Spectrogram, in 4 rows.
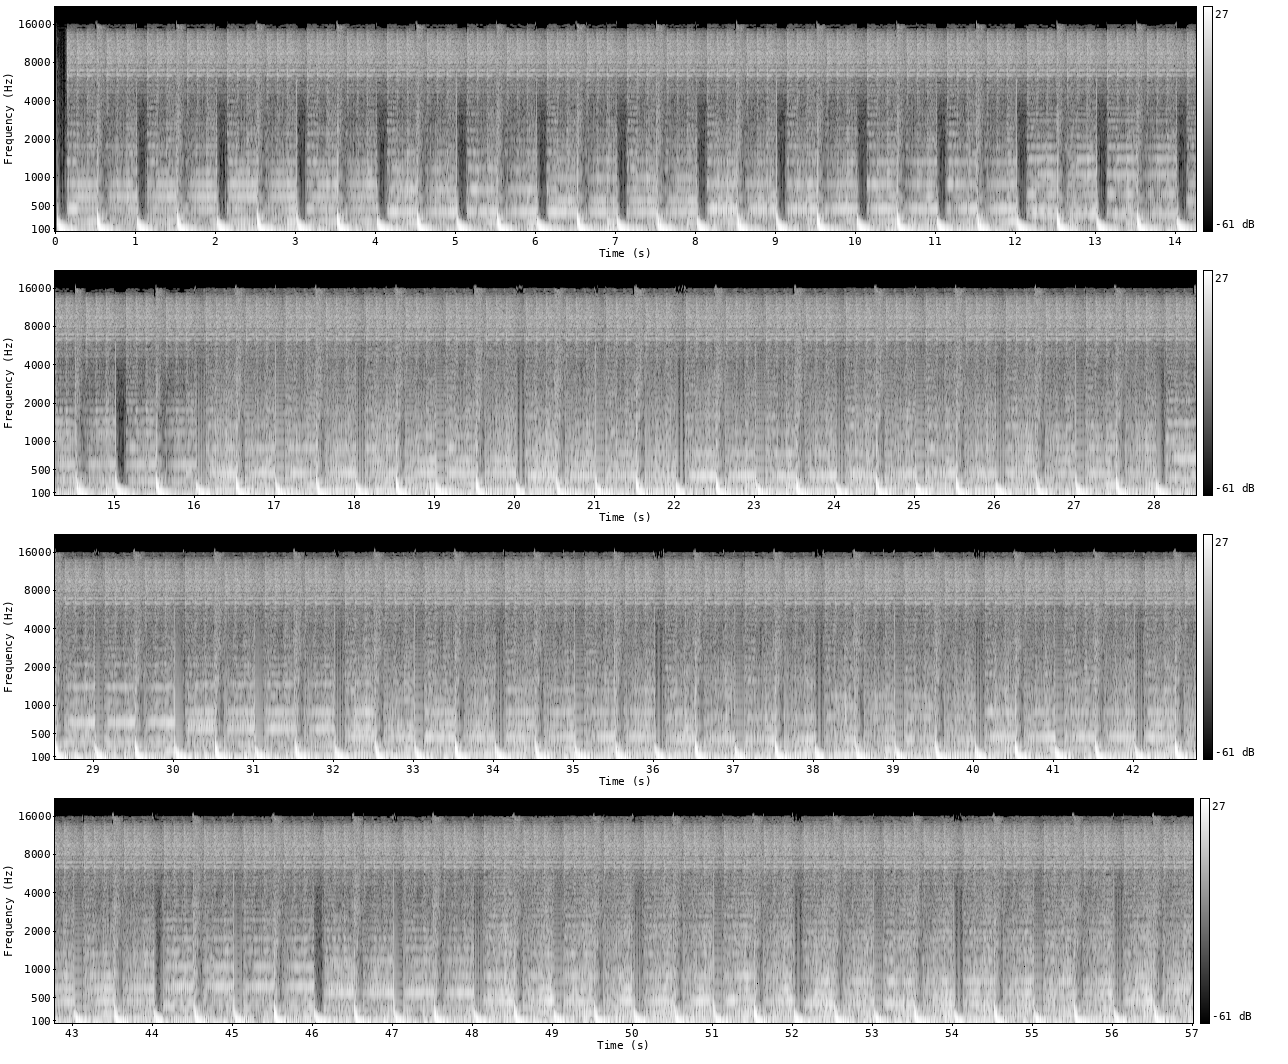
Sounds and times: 0.0s synth 57.0s

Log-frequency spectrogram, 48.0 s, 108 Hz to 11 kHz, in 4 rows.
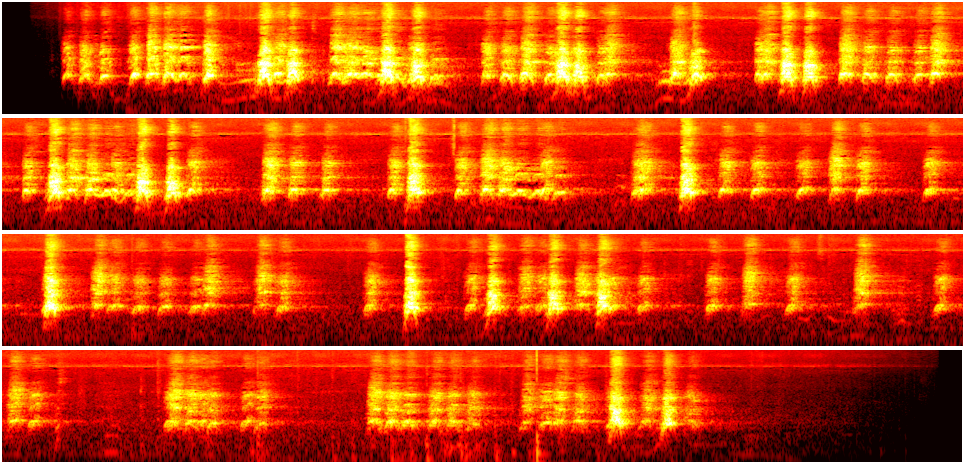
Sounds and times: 0.7s bark 36.9s
38.0s bark 39.6s
40.6s bark 45.1s

